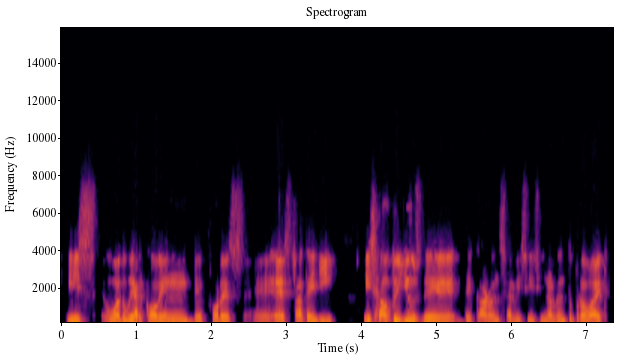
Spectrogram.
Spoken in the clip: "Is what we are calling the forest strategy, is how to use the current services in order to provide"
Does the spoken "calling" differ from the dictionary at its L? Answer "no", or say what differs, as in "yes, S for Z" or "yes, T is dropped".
no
